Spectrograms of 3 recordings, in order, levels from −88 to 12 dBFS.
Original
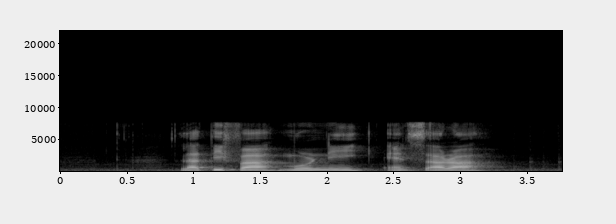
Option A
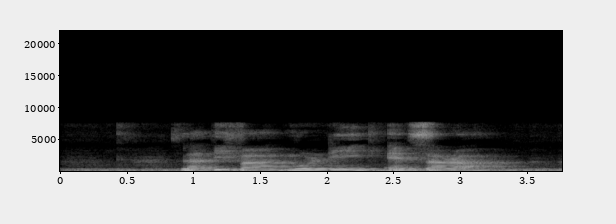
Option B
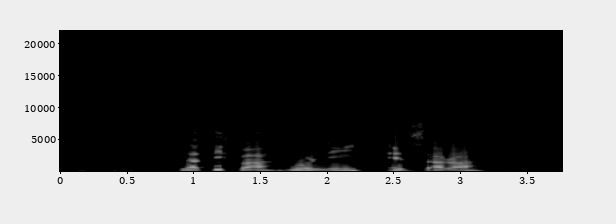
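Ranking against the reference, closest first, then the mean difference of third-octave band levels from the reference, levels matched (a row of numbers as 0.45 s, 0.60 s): A, B; 6.5 dB, 10.0 dB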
